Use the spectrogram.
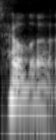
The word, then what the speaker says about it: Helle: My name in English is usually pronounced Hella, as if it's written with an A at the end.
